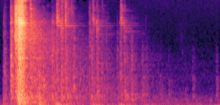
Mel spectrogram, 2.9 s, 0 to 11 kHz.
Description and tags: Door Shut Near
A door sound effect recorded for Intermediate Sound 2017.
Recording Credit (Last Name): Winner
